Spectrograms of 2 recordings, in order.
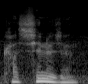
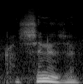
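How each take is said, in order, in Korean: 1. 강세는 두 번째 음절에 있어요. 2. 강세는 세 번째 음절에 있어요. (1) "carcinogen 두 번째 음절" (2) "제가 세 번째 음절에다 액센트를 두려고 했는데 carcinogen이 아니고"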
